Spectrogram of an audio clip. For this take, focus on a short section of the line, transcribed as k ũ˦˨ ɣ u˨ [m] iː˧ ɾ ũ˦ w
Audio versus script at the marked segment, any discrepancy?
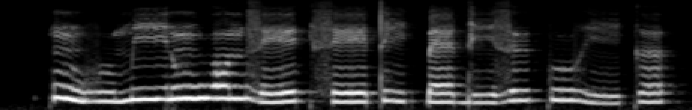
no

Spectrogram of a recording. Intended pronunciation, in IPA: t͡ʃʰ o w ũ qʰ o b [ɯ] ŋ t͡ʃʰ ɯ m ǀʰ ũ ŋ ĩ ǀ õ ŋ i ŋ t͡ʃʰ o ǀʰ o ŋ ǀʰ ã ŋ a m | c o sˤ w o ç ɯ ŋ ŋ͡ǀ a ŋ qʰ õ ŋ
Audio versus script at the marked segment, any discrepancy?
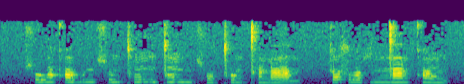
no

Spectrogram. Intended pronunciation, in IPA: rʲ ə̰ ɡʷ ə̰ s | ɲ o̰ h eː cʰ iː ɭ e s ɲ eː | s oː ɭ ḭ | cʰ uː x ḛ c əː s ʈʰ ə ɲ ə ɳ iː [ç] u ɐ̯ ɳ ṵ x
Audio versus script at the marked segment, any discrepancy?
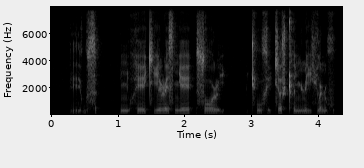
no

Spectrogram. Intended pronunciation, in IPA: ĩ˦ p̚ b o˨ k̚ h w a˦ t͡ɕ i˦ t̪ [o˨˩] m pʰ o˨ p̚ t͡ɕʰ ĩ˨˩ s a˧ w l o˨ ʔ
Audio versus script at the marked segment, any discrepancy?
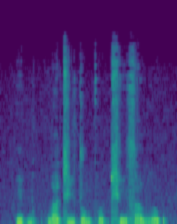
no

